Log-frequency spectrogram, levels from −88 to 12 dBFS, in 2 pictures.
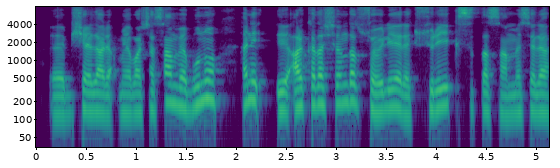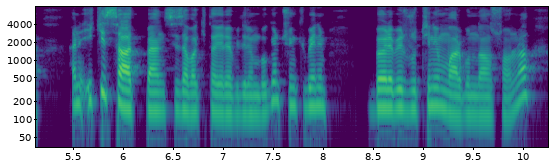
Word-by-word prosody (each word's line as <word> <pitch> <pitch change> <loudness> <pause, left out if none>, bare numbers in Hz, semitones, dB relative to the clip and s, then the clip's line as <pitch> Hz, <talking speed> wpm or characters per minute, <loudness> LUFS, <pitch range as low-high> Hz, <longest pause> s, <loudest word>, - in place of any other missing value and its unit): eee, 120 0 -4
bir 125 - -9
şeyler 140 -2 +2
yapmaya 130 0 -4
başlasan 145 +7 -1
ve 155 -2 -1
bunu, 215 +4 -1 0.2
hani, 210 +3 -1 0.2
arkadaşlarına 180 +4 +1
da 200 - +2
söyleyerek 150 -5 -1
süreyi 160 +4 -1
kısıtlasan 140 -5 0
mesela. 130 0 -2 0.3
Hani 180 +2 -4
2 280 +7 0
saat 160 -14 +8
ben 145 -1 +4
size 145 0 -2
vakit 135 +1 -5
ayırabilirim 130 -1 -3
bugün. 210 +12 -5
Çünkü 170 -4 -9
benim 170 0 -1 0.4
böyle 160 +2 +5
bir 160 -2 0
rutinim 155 +1 -4
var. 125 -2 +3
Bundan 120 -1 -3
sonra 180 - -4
150 Hz, 175 wpm, -23 LUFS, 130-175 Hz, 0.4 s, saat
